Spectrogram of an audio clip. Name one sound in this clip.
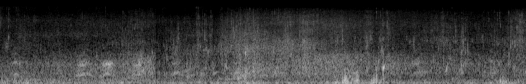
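Small waves lap gently on a sandy shore.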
